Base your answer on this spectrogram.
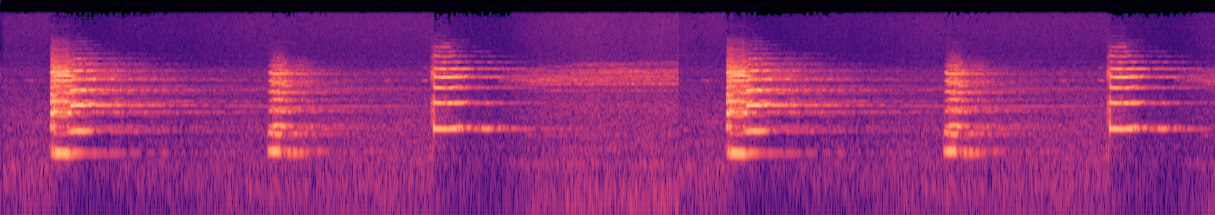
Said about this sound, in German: Die Anwohner hoffen, dass die Bahn wenigstens für die Hupen schnell eine Lösung findet.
